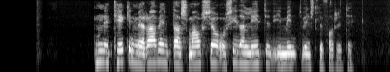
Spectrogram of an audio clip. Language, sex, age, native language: Icelandic, female, 50-59, Icelandic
